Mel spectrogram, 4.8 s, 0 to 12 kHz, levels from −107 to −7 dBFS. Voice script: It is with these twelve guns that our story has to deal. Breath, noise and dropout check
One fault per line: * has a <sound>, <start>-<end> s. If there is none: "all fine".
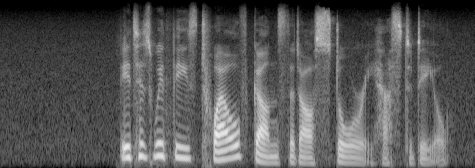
all fine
